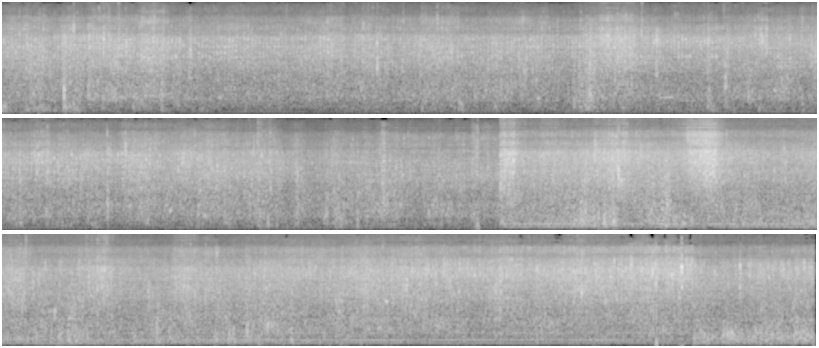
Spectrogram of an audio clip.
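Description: Wind on the microphone and choppy sea, with a boat engine's steady low hum coming in about halfway through.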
